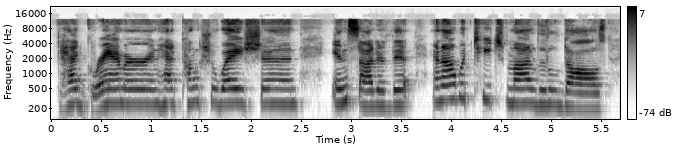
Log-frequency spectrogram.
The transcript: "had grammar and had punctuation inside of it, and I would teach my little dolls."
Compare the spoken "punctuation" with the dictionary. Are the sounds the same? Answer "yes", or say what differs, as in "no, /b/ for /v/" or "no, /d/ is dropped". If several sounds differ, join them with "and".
yes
